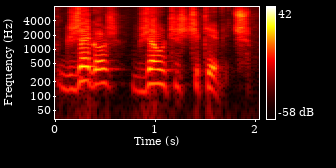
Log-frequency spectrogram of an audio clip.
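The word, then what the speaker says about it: Grzegorz Brzęczyszczykiewicz: 49 on the homework it's pronounced Jagger's Jean cheesy cabbage first and last name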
